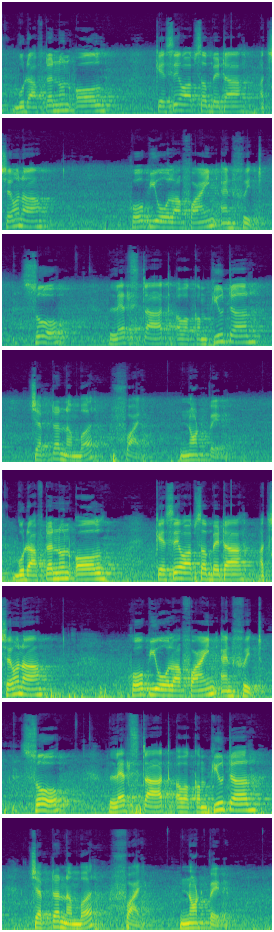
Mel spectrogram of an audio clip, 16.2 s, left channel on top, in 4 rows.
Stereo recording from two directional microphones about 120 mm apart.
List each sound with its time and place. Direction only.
0.2 s speech: 45° right (ahead or behind)
5.9 s a man's voice: 40° right (ahead or behind)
